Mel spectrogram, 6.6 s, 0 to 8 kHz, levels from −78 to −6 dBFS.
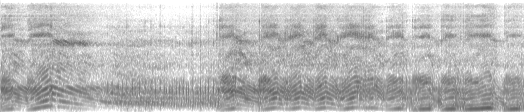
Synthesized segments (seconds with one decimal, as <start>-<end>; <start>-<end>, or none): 0.7-4.7; 5.2-6.6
